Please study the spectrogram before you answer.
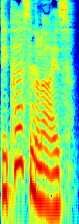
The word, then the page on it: depersonalize: British English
